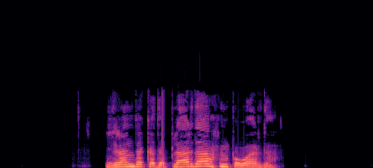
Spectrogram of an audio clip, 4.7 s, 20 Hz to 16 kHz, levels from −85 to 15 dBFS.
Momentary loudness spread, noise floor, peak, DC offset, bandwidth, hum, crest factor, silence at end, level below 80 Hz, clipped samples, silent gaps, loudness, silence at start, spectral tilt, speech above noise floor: 10 LU; under -90 dBFS; 0 dBFS; under 0.1%; 7.2 kHz; none; 14 dB; 1.2 s; -52 dBFS; under 0.1%; none; -12 LUFS; 1.3 s; -8 dB/octave; over 79 dB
